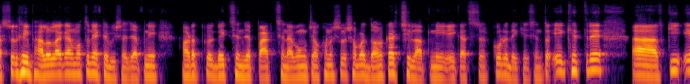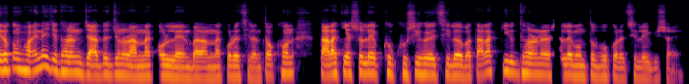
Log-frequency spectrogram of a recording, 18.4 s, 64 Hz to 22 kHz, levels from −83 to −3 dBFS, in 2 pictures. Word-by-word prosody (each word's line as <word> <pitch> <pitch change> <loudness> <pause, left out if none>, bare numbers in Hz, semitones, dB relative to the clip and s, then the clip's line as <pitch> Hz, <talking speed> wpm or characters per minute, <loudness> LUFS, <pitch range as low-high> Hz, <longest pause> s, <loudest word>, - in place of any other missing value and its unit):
আসলেই 140 +7 +3
ভালো 120 0 +6
লাগার 130 0 +5
মতনই 135 +1 +1
একটা 125 - -2
বিষয় 105 0 -5
যে, - - +3
আপনি 120 -2 -3 0.4
হঠাৎ 115 +2 +2
করে 125 -2 -1
দেখছেন 120 +1 -1
যে, - - +5
পারছেন 105 +2 +2
এবং 115 +1 -2
যখন 115 +3 -3
আসলে 125 +1 -5
সবার 125 -1 +1
দরকার 120 +5 +3
ছিল 130 -5 -2
আপনি 110 -1 -6 0.2
এই 105 - -3
কাজটা 105 +2 -4 0.2
করে 135 -1 -1
দেখেছেন। 100 +1 -10
তো - - +1 0.2
এক্ষেত্রে 165 +3 -1 0.6
আ - - +7 0.4
কি 170 - -1 0.2
এরকম 175 +2 +2
হয় 160 +1 +2
নাই? 230 - +2
যে, - - 0
ধরেন 150 -1 +2
যাদের 120 +2 +3
জন্য 130 -1 -2
রান্না 115 +1 +1
করলেন 115 -4 +1
বা - - +1
রান্না 105 +2 -3
করেছিলেন, 115 -3 -3
তখন 140 +3 -3 0.4
তারা 125 +2 +8
কি - - -11
আসলে 140 0 -1 0.2
খুব 140 -3 -4
খুশি 135 0 -5
হয়েছিল 125 -1 -3 0.2
বা 115 - -1
তারা 150 +5 +2
কি 165 - -7 0.2
ধরনের 135 -2 +1
আসলে 130 0 -4
মন্তব্য 115 -1 -6 0.2
করেছিল 100 +2 -7
এই 100 - -10
বিষয়ে? 105 +5 -12
125 Hz, 185 wpm, -22 LUFS, 115-135 Hz, 0.6 s, তারা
